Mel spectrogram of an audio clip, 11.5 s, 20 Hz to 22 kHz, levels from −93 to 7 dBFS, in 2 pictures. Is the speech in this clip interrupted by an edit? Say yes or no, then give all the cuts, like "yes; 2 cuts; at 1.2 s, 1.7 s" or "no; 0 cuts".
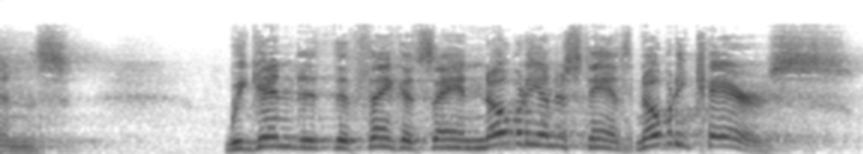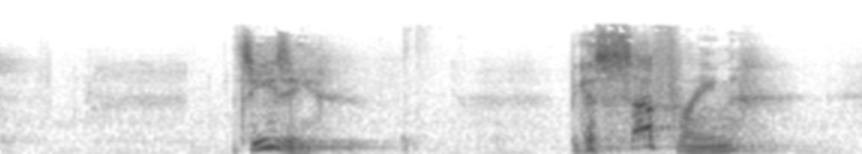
yes; 1 cut; at 4.2 s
